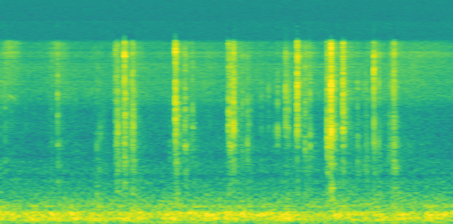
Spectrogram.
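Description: Faint computer keyboard typing: irregular key presses, a few a second, over a faint steady low hum.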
